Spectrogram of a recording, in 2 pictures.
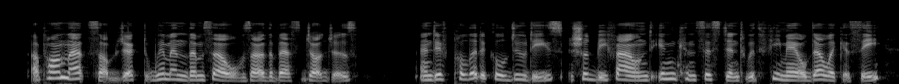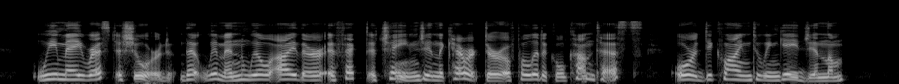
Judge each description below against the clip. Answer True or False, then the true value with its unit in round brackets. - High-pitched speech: True (220 Hz)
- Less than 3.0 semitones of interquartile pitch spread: False (4.1 semitones)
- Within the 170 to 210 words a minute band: False (145 wpm)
